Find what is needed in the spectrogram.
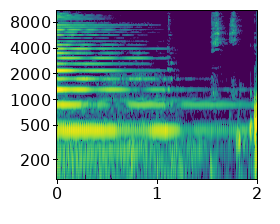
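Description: A single guitar note on the high E string at the fifth fret, an A, ringing out and fading away, dying to near silence after about a second and a half.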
